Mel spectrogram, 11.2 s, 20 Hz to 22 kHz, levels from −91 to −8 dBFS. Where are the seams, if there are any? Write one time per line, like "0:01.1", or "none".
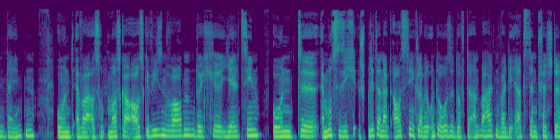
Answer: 0:01.1
0:05.4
